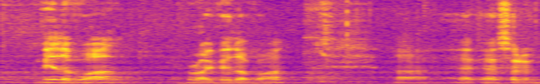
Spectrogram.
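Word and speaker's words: Villevoye: This is, of course, Roy, how do we pronounce his name? Villevoix, Roy Villevoix.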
